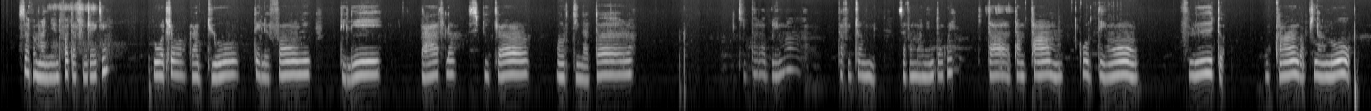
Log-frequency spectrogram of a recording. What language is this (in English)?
Antankarana Malagasy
